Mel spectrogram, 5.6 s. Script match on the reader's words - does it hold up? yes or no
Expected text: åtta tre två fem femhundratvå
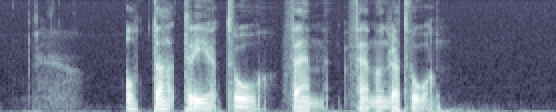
yes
